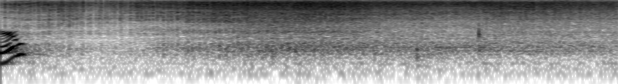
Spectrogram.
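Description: Raw shrimp sizzling as they go into hot olive oil and garlic in a skillet, the pan hissing and steaming. The sizzle swells about a second in and then holds steady.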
